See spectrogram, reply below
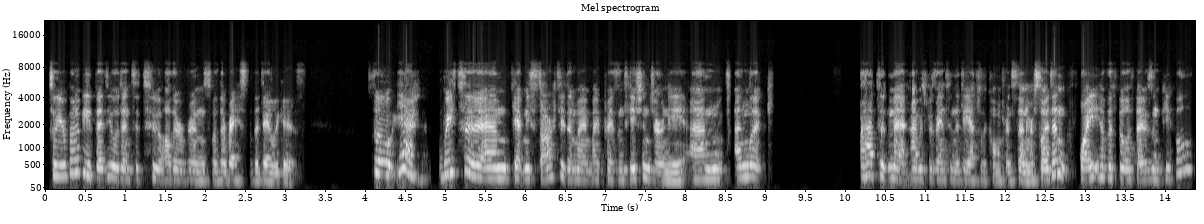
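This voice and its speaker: A woman with a strong Scottish accent giving an online talk, lively and excitable, with frequent ums. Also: mid-range voice, fairly quick, highs cut off. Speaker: invited speaker. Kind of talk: webinar talk on presenting.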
